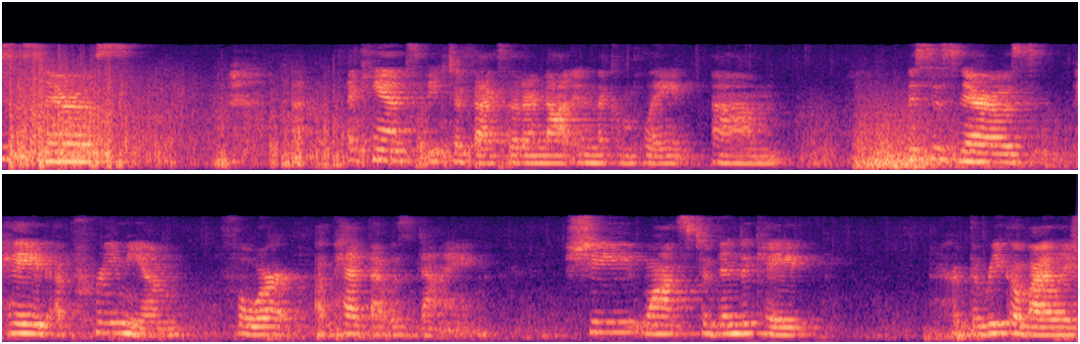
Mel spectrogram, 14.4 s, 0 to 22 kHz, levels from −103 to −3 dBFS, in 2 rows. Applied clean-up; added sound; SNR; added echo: none; Thunder / Rain; 7 dB; reverberation time 0.3 s.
